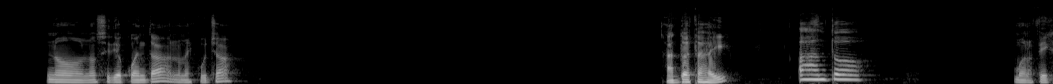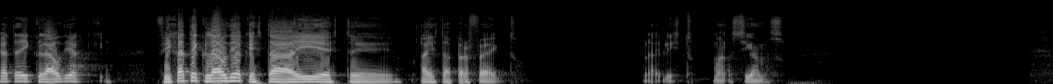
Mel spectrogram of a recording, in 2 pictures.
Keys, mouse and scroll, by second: 4.0 click, 16.4-18.2 drag, 18.2 click, 18.7 click, 20.1 click.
